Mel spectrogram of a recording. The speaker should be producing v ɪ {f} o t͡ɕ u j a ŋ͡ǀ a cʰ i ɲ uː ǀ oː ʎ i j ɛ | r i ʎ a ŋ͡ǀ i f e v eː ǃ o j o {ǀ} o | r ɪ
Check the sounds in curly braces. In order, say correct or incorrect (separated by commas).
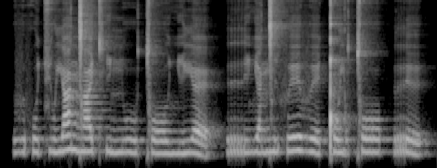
correct, correct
